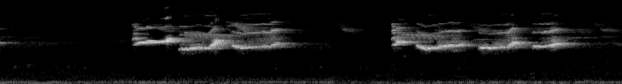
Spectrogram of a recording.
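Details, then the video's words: Orange-headed thrush song for sound therapy aimed at caged birds: two long rich phrases of tumbling, warbled whistles, each about one and a half seconds, with a pause between and faint low rumble. "TERAPI SUARA BURUNG ANIS MERAH DIJAMIN NYAUT DAN GACOR...."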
